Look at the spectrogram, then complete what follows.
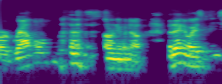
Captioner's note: laugh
